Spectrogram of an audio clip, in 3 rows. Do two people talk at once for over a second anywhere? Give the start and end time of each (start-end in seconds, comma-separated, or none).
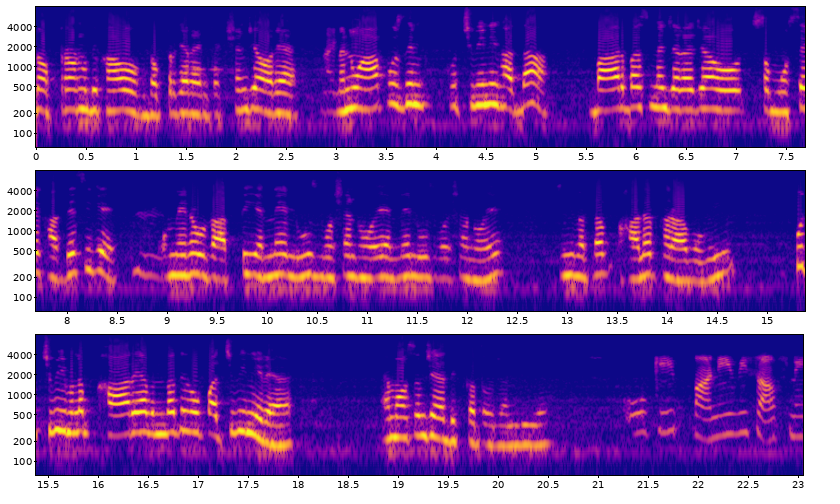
none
